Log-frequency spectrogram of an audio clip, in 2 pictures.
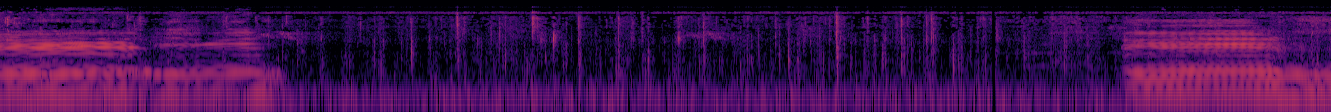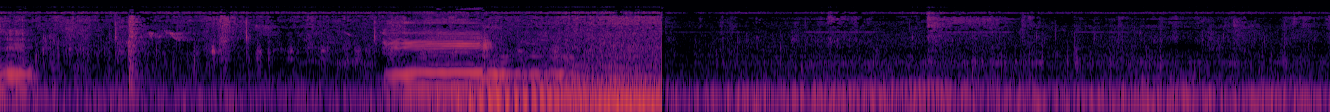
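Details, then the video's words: )Cattle inside a village shed, three moos spaced several seconds apart, each one to two seconds long and slightly falling at the end, with low rumbling handling noise near the close and faint background clatter. "Suara Sapi Moo"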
